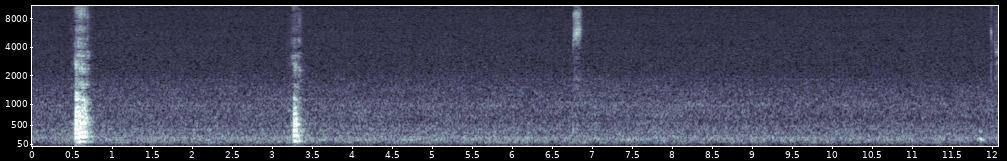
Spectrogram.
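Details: Dog with kennel cough: three short, harsh cough bursts a few seconds apart in a quiet room; the owner notes the cough stops when she lies down and stops moving.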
